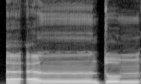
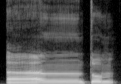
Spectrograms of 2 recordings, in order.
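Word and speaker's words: أَنْتُمْ: Jangan dibaca seperti ini. Antum antum. Nah, ini namanya ya dibaca dengan keadaan tasil ya. Enggak boleh seperti itu. Tapi dibacanya aantum. Aantum. Nah, begitu ya ikhfanya.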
